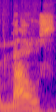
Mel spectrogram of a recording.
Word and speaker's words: Maus: The Maus, or Maus, as it's pronounced, the word Maus means mouse in German.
